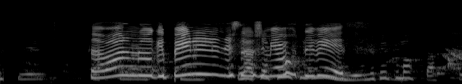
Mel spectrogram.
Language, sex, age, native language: Icelandic, male, 12, Icelandic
